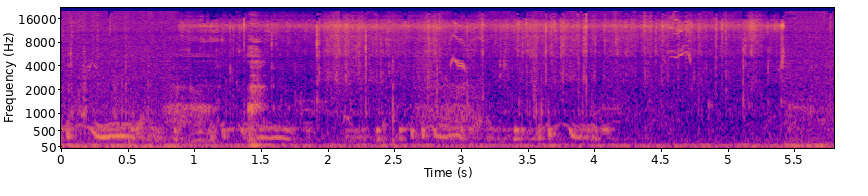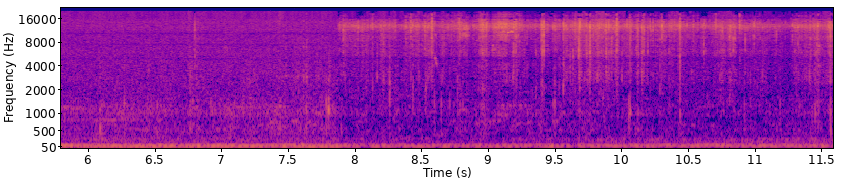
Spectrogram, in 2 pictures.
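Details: Pigeon: a father feeds his one-day-old chick by pumping; a run of gurgling, low coos for about four seconds, one sharp knock, then long low background rumble.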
